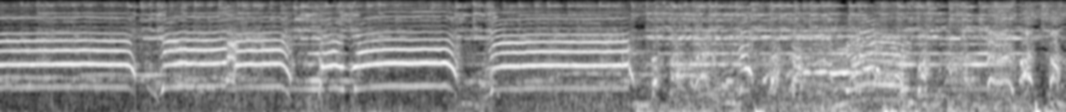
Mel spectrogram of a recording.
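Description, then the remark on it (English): A woman who has beaten cancer rings a bell in repeated, bright, sustained peals with shimmering overtones, then a loud crowd breaks into cheering, shouting and screaming. “Listen to the way this woman rang this bell.”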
